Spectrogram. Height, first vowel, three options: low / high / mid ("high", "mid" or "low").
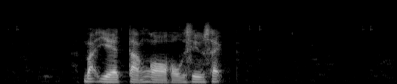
low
